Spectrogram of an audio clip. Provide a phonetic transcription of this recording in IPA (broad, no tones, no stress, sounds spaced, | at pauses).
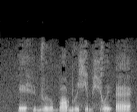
e h y b ð ɯ ʊ̯ b ɑ b ɯ ç e b ç o ɪ̯ ʔ æ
